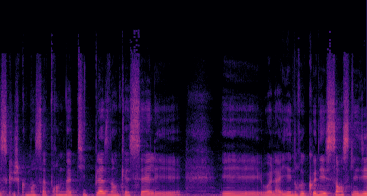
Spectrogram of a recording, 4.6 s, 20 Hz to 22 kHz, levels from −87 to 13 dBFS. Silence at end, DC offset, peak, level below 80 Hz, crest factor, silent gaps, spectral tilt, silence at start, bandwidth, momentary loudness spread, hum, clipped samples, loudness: 0 s; under 0.1%; -10 dBFS; -52 dBFS; 18 dB; none; -5 dB/octave; 0 s; 16.5 kHz; 9 LU; none; under 0.1%; -30 LUFS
